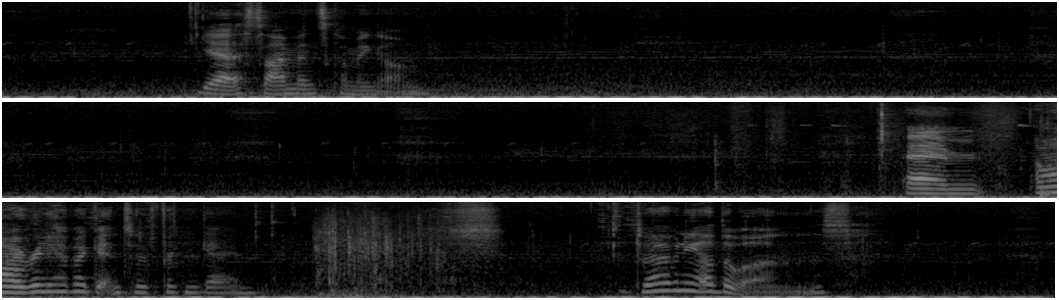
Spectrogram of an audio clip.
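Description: A young woman speaks casually into a microphone, close by.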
